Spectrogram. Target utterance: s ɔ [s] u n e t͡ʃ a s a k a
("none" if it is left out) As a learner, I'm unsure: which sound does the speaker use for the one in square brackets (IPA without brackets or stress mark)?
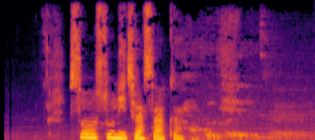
s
